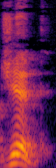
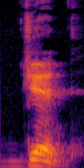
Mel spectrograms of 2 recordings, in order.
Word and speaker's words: Djed: and they are creating jed apparently the d is silent and let's go see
